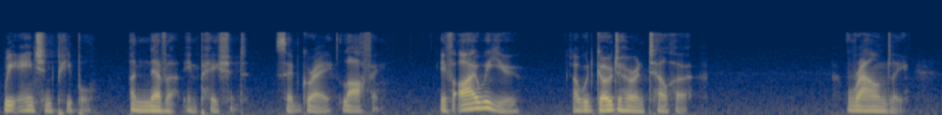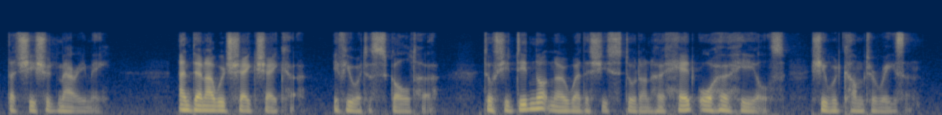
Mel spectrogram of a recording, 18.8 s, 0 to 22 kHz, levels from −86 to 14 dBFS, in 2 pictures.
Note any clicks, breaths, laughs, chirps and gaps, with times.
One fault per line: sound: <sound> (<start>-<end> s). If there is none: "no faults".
no faults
